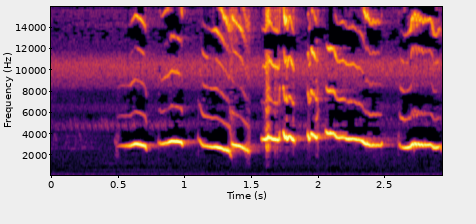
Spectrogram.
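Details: Oriental magpie-robin, phone recording from 30 July 2022 at Tulus Rejo, East Lampung, Indonesia, played to provoke a caged bird into singing. Loud, continuous whistled phrases with slurred rises and dips, in near silence.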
